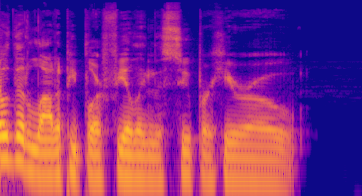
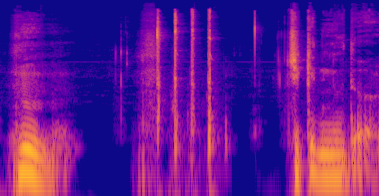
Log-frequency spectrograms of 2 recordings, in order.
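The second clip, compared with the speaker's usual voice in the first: lightly hammed French accent, soft; quiet French chef sniffing the soup; 6 dB quieter than usual. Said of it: "because he's French".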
